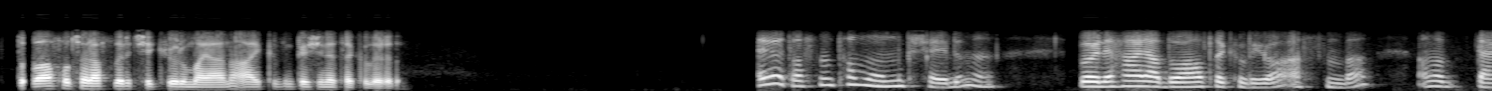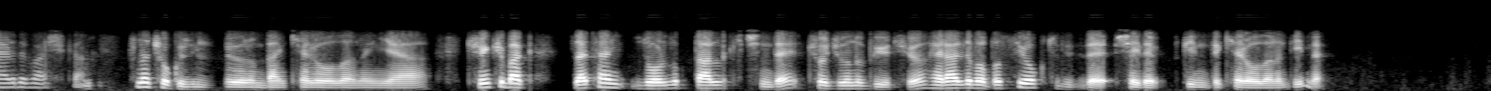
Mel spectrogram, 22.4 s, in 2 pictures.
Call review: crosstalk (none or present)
none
